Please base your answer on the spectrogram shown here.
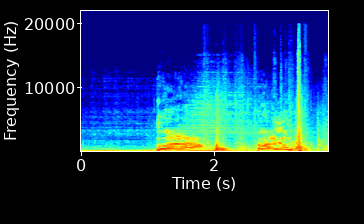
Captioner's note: yells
